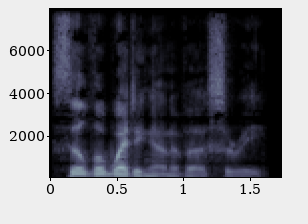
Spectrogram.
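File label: "silver wedding anniversary", British English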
